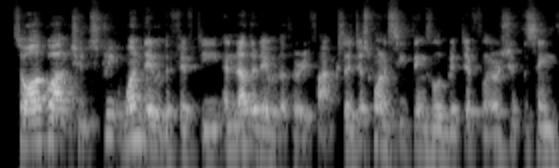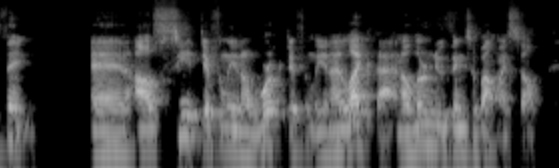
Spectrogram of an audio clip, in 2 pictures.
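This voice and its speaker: Talking at a very fast pace in a Rhode Island accent, a man sounds animated, his loudness swinging widely. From Rhode Island, US. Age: 40s. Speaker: photojournalist. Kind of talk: casual interview chat. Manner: animated, repeats words.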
